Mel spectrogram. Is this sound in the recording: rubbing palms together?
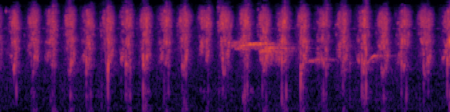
yes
